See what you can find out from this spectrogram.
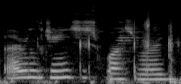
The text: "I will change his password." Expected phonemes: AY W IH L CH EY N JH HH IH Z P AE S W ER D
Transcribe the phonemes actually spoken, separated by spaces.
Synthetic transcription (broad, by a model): AY W IH L CH EY N JH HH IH S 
